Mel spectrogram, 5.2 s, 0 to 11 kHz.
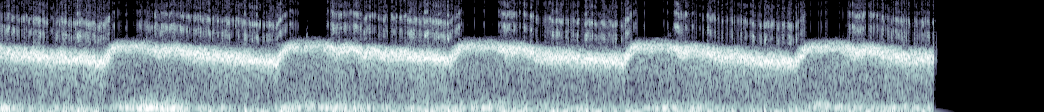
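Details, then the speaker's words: Arterial Doppler signal: continuous whooshing tone with one soft rise per beat at about 64 per minute; dampened monophasic flow from loss of multiphasic components, as occurs distal to a stenosis. "and then this is an example of monophasic flow which sounds like this"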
